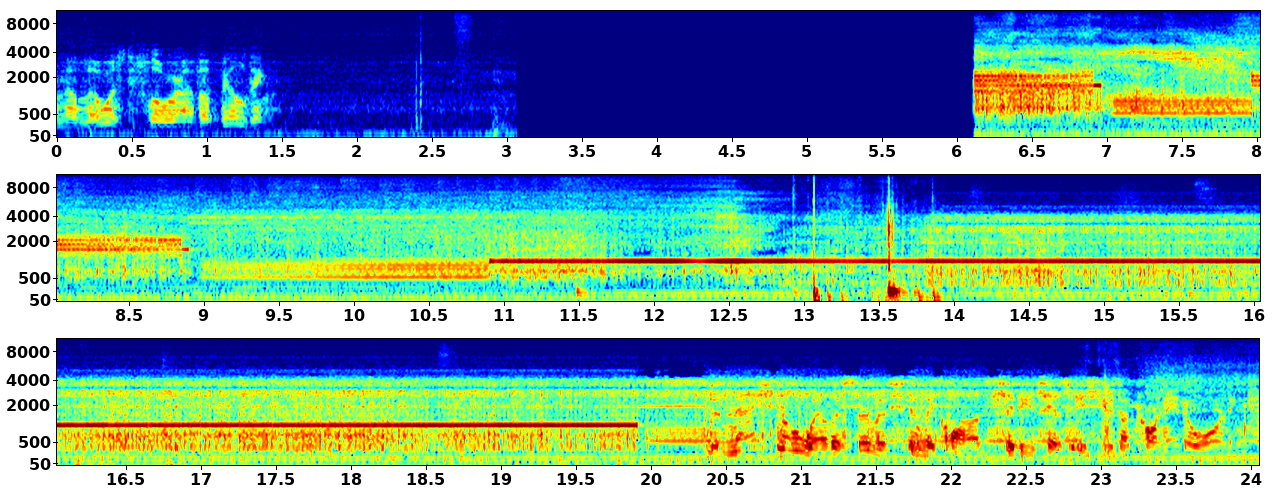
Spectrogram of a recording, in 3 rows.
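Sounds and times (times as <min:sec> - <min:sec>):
radio static: 0:00.0 - 0:01.4, 0:06.1 - 0:24.0
buzzing digital data bursts: 0:06.1 - 0:13.6
steady warning alarm tone: 0:06.1 - 0:24.0.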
